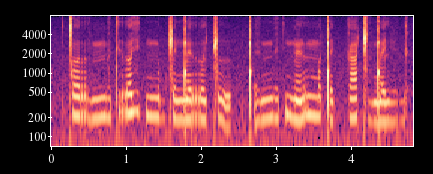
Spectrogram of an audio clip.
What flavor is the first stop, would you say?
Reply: click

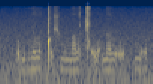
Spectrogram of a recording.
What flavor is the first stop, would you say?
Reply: click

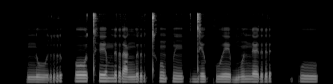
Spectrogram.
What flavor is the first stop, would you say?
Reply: aspirated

